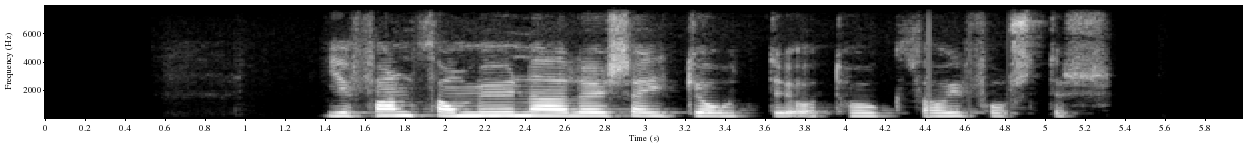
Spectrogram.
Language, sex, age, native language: Icelandic, female, 40-49, Icelandic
